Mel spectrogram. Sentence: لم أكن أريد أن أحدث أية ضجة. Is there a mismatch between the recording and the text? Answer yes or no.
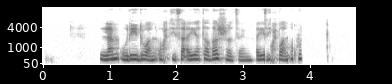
yes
